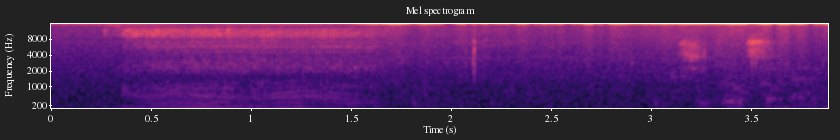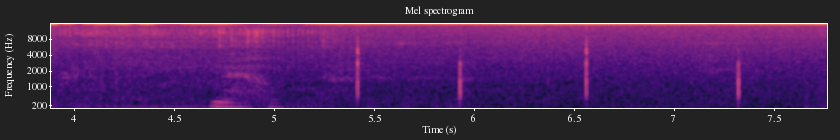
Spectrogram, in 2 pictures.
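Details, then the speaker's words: A giant sleeping cat snoring like a human: one long, loud, rattling snore on an in-breath, then quiet room sounds with a few sharp clicks. "I can't believe it. He snores like a human."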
